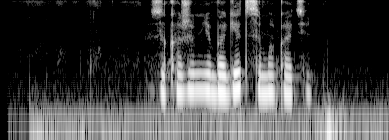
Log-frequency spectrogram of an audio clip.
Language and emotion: Russian, neutral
